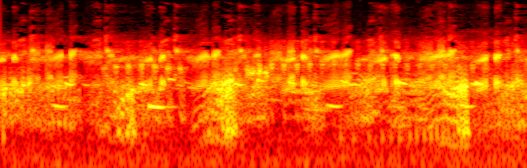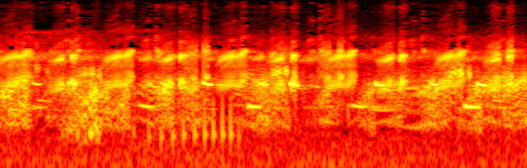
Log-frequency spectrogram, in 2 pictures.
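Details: Croaking frogs in full chorus: dense overlapping rattles and clicks in irregular bursts, with scattered short tonal notes, continuous across the whole stretch with no other sounds.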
